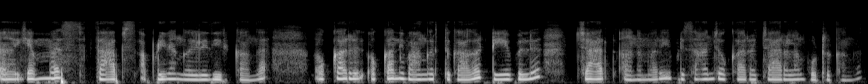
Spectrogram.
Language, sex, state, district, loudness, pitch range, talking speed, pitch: Tamil, female, Tamil Nadu, Nilgiris, -19 LUFS, 220-255 Hz, 125 wpm, 235 Hz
